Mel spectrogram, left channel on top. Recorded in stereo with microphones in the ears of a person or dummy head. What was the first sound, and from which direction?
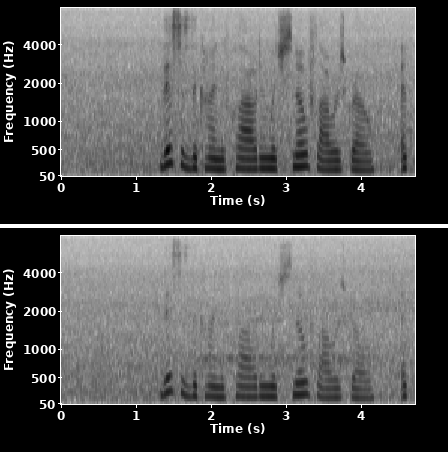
A woman speaking, 40° left (ahead or behind).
